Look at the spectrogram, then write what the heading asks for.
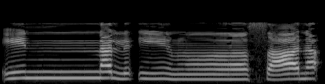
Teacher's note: نون کے اوپر غنہ کریں گے کیونکہ نون مشدد ہے، اور یہاں پر اخفا ہوگا۔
